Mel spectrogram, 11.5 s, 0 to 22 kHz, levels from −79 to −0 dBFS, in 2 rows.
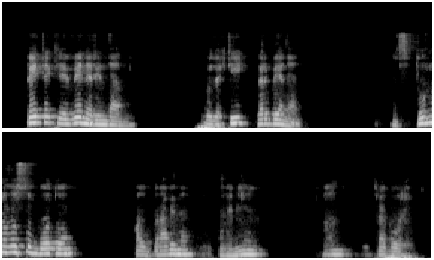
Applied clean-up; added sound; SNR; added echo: neural mask model Resemble Enhance denoiser.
